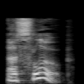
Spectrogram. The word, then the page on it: aslope: British English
